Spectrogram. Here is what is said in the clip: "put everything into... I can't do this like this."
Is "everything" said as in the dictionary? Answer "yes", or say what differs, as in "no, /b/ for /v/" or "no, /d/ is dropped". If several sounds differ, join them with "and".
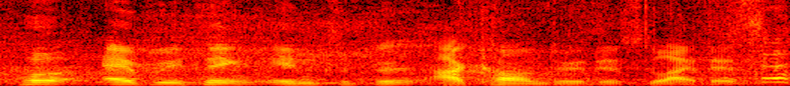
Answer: yes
